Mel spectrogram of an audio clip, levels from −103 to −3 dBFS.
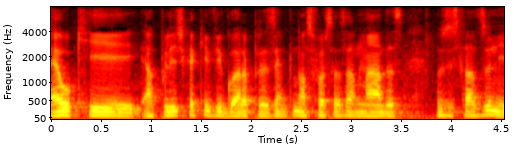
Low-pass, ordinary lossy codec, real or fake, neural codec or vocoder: none; none; real; none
